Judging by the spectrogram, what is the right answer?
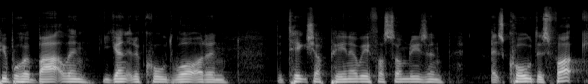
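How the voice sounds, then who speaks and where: Here a man talks at a fairly quick pace and a medium pitch. The sound is dry and close, with no echo. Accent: Scottish. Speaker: podcast host. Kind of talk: casual interview chat. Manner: enthusiastic.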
